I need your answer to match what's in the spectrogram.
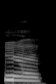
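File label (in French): "mont", French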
